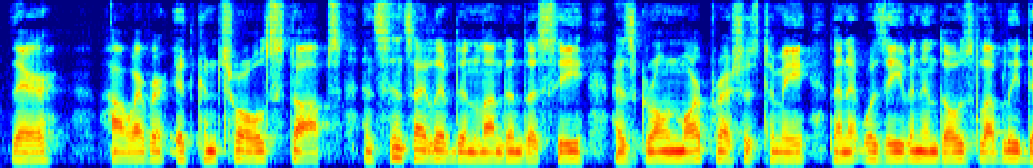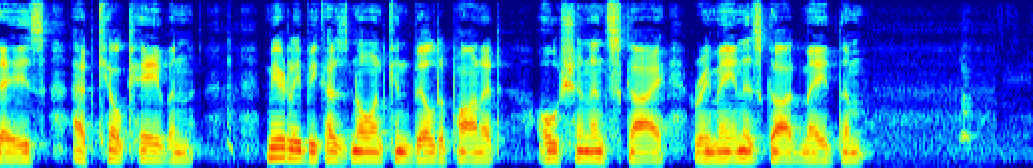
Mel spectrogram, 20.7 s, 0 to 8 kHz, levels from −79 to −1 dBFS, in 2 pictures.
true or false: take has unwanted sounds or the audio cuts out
true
